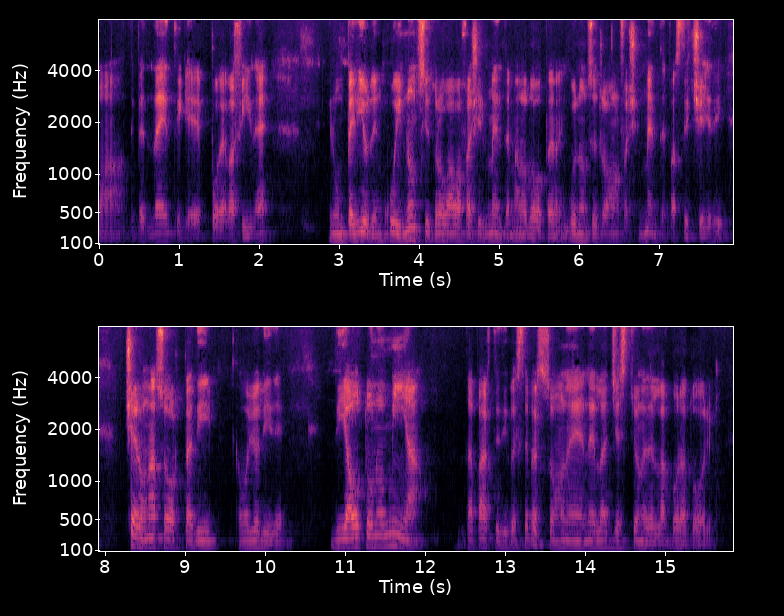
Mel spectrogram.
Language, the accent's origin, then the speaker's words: Italian; Cinisi, Sicily, Italy; Cinisi, il mio paese dove abitiamo, che è in provincia di Palermo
